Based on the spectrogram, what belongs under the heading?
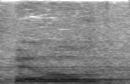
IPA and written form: bɪld (build)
